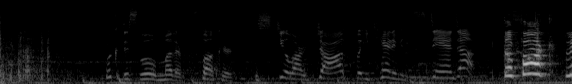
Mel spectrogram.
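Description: A woman shouts angrily in a game's dialogue.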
